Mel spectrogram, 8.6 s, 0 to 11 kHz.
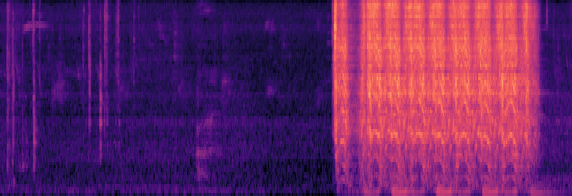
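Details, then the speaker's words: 1998 Harley-Davidson Softail, sitting since 2017, low battery, seven-year-old ignition coil: starter churns the engine about three seconds in quick, even pulses but it never fires; previously spitting and sputtering, coil suspected. "i said it was spitting and sputtering i said and now it won't even start at all it just rolls over"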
